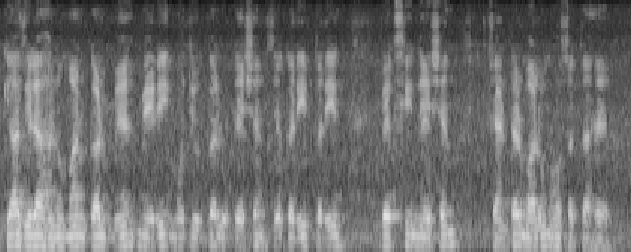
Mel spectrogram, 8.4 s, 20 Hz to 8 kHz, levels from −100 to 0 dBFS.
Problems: constant background noise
